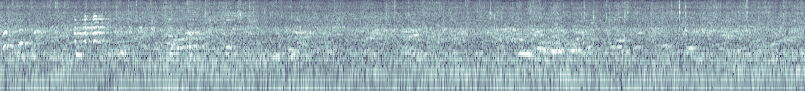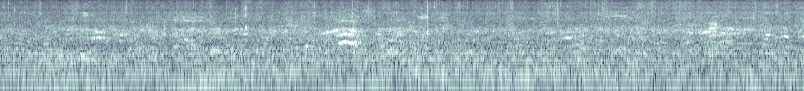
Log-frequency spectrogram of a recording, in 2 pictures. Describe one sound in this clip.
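A large crowd murmurs and talks outdoors.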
